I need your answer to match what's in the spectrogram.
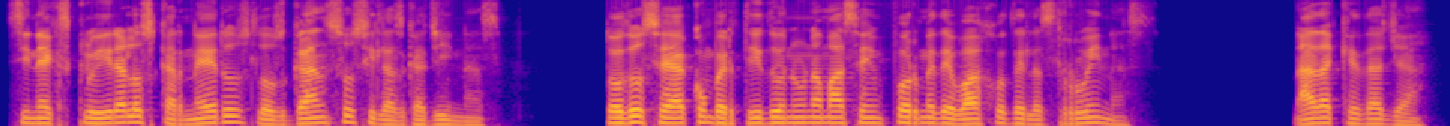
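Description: A man voicing a scheming male servant who fakes grief with drawn-out laments. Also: mid-range voice, smooth, no echo, studio quality, lightly acted.

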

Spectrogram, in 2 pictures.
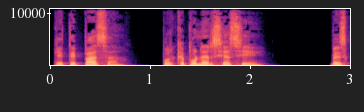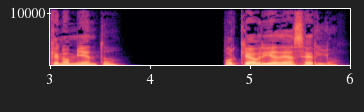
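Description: A man's voice: fairly high pitch, very animated, measured pace, no room sound, studio quality, voice pushed up. A man voicing an ironic woman caller. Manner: ironic, defiant. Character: mysterious calm woman on the phone, ironic.

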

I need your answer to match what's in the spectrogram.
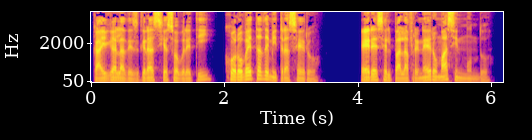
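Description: A man's voice: lowish voice, lively intonation, unhurried, no room sound, studio quality. A man voicing a stern, commanding efrit spirit. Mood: threatening.

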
